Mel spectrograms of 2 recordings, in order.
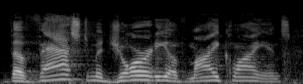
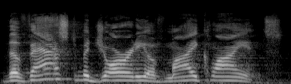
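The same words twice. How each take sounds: The two takes are said the same way.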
